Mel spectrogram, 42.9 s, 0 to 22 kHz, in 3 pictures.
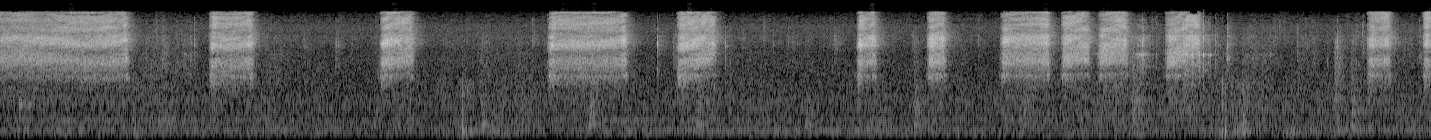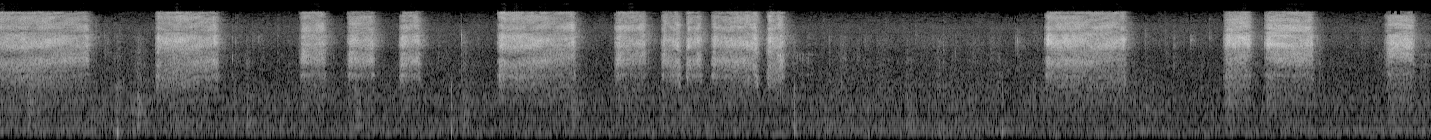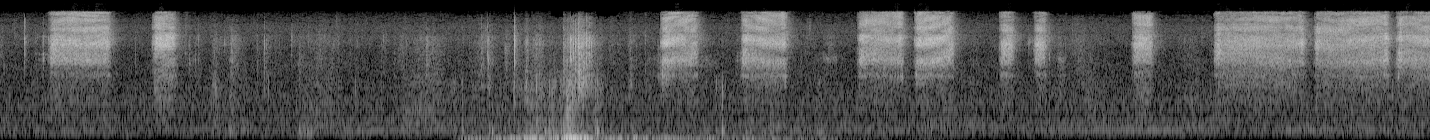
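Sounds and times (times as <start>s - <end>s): spray paint can spraying: 0.0s - 1.4s, 2.1s - 2.6s, 3.8s - 4.2s, 5.5s - 7.2s, 8.6s - 12.1s, 13.7s - 15.3s, 15.9s - 16.6s, 17.3s - 18.6s, 19.3s - 22.2s, 24.8s - 25.6s, 26.6s - 27.5s, 28.2s - 30.5s, 35.2s - 39.2s, 40.0s - 40.2s, 40.8s - 42.9s
faint steady hum: 0.0s - 42.9s.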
